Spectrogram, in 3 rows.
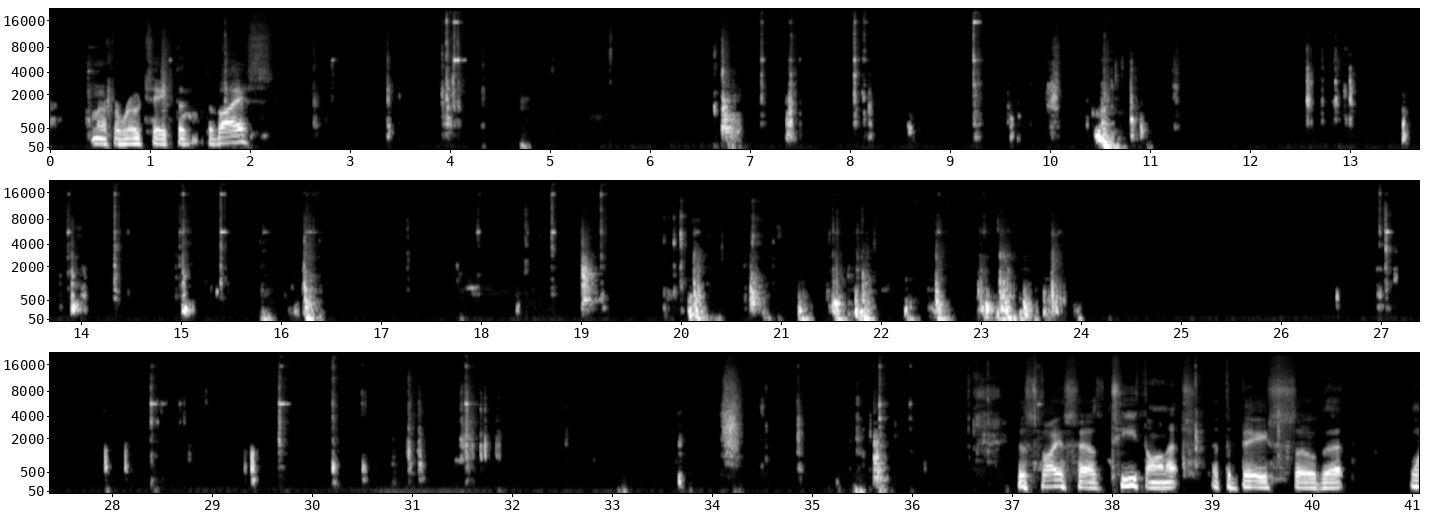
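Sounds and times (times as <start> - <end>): metal clinks and knocks: 3.9 - 4.4, 6.6 - 8.4, 17.8 - 23.9, 28.0 - 32.0, 34.8 - 37.4.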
